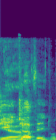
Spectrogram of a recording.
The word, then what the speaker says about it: Javid: Javid, what's his? Am I pronouncing name correctly? – Yeah, but he resigned and he didn't have any scandal attached to him as he resigned.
